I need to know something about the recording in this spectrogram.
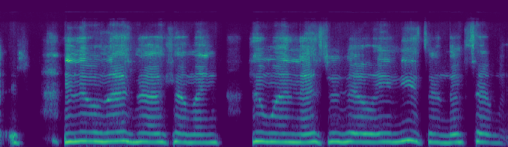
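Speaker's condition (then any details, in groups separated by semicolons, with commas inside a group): ALS; diagnosed as a young woman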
